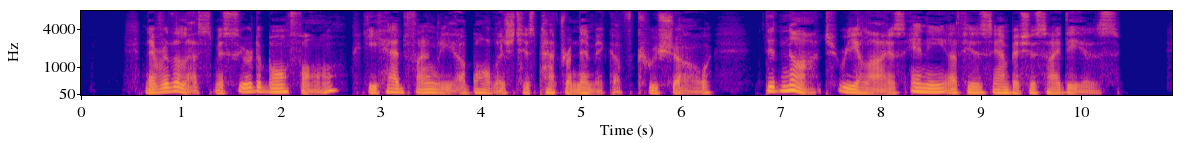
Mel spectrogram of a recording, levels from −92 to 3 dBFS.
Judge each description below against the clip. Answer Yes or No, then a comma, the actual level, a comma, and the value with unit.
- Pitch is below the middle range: Yes, low, 105 Hz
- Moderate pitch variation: No, wide, 5.9 semitones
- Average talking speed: No, slow, 110 wpm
